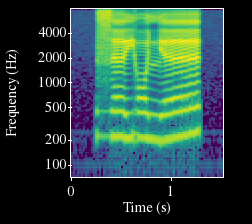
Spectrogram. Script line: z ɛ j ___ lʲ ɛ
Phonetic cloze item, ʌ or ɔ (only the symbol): ɔ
